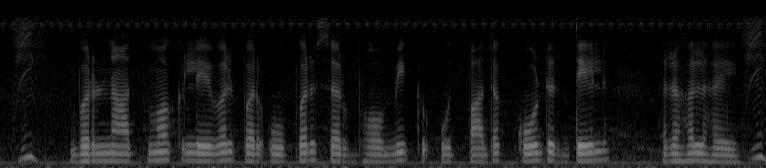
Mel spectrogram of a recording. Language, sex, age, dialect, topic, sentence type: Magahi, female, 25-30, Central/Standard, agriculture, statement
